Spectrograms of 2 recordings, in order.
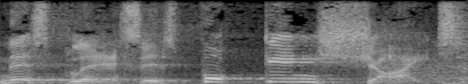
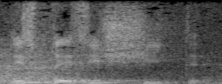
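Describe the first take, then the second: First: Put-on broad Yorkshire accent, slow and drawn-out; hammed-up Yorkshire verdict; Captain Cook. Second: Low-pitched mock French accent; disdainful French-accented verdict. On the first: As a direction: stretch it out in thick Yorkshire. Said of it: "Captain Cook actually came from Yorkshire". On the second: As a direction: put on a deep French accent. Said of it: "The French looked around and went".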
